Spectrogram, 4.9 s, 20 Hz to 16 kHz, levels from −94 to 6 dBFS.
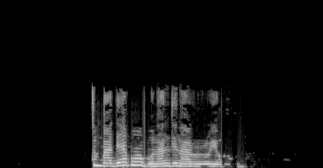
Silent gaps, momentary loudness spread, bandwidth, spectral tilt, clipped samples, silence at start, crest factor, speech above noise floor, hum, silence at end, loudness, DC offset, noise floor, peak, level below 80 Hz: none; 19 LU; 8 kHz; -5 dB/octave; under 0.1%; 1.4 s; 16 dB; over 77 dB; none; 1.2 s; -14 LUFS; under 0.1%; under -90 dBFS; -2 dBFS; -54 dBFS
